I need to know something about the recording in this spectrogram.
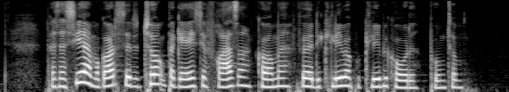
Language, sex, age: Danish, female, 23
